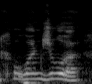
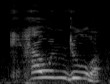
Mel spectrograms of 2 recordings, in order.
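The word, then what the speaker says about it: calendula: Here they call them colundula. But the actual correct pronunciation is kendula, but if you ask for that here, many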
